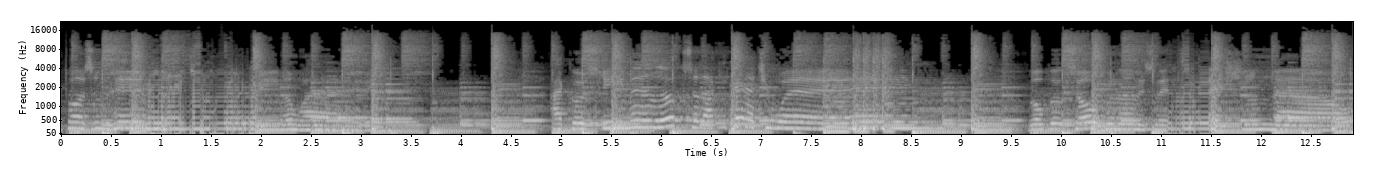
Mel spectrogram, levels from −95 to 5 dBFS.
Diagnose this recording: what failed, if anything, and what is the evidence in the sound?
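Robotic sound from repeated short buffers at 0.88–1.95 s and 11.08–11.55 s: a rigid 200 Hz buzz replaces most of the sound, likely from a driver or buffer underrun looping a 5 ms fragment. Spectrograms show evenly spaced 200 Hz harmonics; waveforms show identical repeating cycles.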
